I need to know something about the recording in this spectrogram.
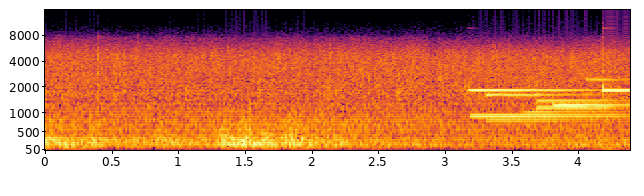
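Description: A low rumbling hiss, then about three seconds in a cylinder music box starts playing: its steel comb is plucked into several high ringing notes that hang on and overlap.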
